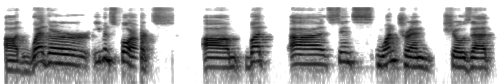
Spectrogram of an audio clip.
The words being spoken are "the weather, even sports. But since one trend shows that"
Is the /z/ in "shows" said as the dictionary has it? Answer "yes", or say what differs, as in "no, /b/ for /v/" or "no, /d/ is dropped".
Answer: yes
